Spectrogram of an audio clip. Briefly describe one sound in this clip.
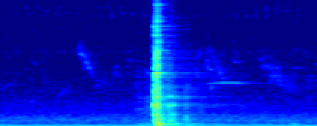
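A metal latch clicks sharply into place.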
